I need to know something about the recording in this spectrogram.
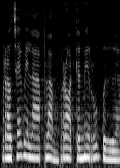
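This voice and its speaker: A woman reads a story aloud at a steady, measured pace. Her voice sits low and sounds mellow. A long reverb tails each line, with faint music underneath. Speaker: narrator. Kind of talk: audiobook story reading.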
